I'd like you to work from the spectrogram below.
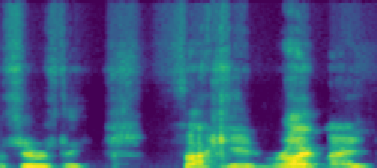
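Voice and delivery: ordinary talk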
